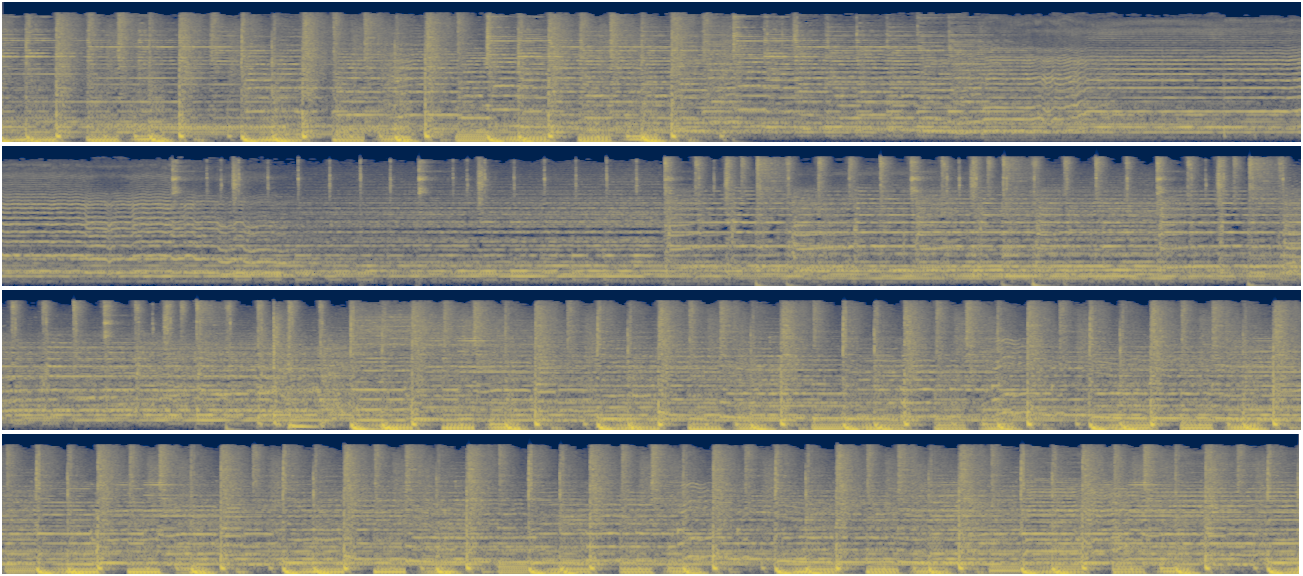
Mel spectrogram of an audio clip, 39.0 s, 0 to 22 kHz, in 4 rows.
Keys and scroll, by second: 0.7 space, 3.6 space, 6.4 space, 6.8 ctrl+alt+z, 7.6 space, 9.8 ctrl+-, 10.1 ctrl+-, 10.2-12.5 typing, 16.4 space, 17.9-21.5 typing, 24.1 space, 25.1 ctrl+=, 25.5 ctrl+=, 25.7 space, 26.8 space, 29.1 space, 29.5 ctrl+=, 29.6 space, 29.8 ctrl+=, 30.7 ctrl+alt+z, 32.4 space, 33.4 space, 33.9 ctrl+=, 34.4 ctrl+=, 34.5 space, 34.7 ctrl+=, 37.2 space, 37.7 space.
